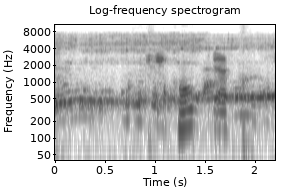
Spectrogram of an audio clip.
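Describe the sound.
Liquid pours into a glass, a faint watery trickle with a ringing tone that lifts slightly in pitch, heard under people talking.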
